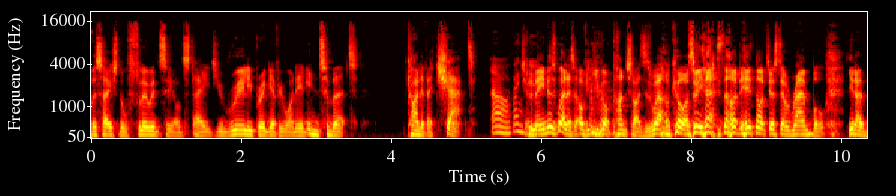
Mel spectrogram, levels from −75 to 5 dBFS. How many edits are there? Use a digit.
1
